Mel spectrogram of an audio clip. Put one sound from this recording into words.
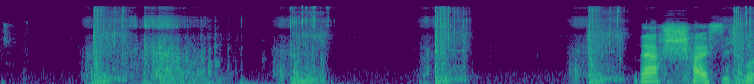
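An axe chops into wood with repeated thuds.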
